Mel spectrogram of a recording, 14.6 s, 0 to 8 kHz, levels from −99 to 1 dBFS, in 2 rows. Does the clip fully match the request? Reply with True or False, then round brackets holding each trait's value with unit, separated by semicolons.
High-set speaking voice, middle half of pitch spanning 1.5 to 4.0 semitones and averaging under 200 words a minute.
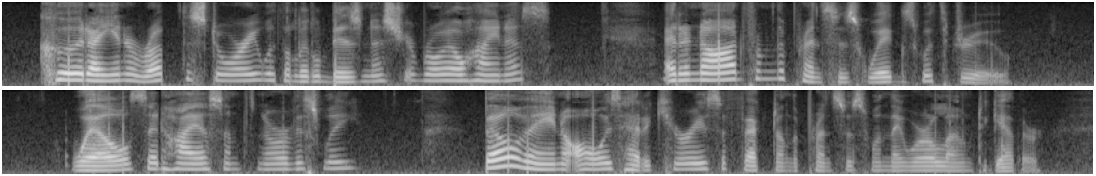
False (195 Hz; 4.9 semitones; 155 wpm)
